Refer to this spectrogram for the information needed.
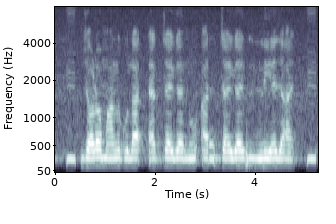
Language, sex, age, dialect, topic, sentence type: Bengali, male, 18-24, Western, banking, statement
